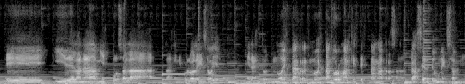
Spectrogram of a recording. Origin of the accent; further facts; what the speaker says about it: Panama; soy panameño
